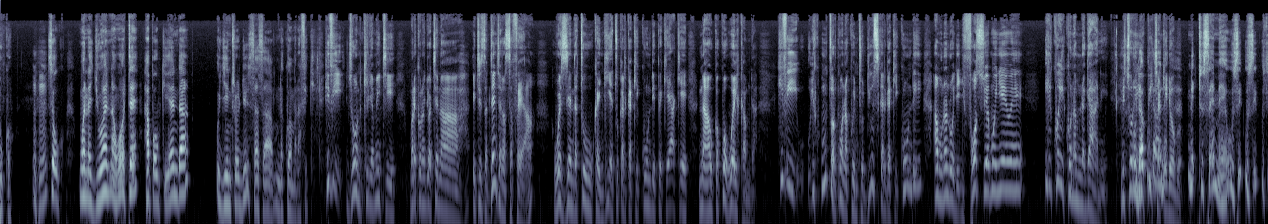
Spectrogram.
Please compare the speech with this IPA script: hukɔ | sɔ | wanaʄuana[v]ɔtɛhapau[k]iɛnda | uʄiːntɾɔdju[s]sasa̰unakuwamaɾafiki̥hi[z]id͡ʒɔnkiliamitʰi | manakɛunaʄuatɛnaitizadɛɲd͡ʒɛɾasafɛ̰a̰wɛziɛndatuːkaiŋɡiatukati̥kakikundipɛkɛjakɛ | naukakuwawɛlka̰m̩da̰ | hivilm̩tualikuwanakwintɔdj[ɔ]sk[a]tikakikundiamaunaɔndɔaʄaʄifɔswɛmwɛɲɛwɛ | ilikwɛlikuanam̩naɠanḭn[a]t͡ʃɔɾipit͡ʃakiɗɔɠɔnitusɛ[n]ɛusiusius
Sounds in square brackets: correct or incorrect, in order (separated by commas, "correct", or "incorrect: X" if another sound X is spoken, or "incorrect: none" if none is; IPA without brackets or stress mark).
incorrect: w, correct, correct, incorrect: v, incorrect: u, correct, incorrect: i, incorrect: m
